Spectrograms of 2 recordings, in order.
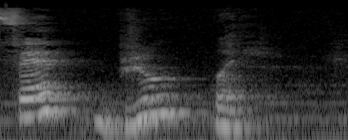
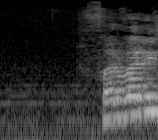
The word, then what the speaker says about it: February: लेकिन इस वर्ड को हम 3 में यदि बांट लेंगे, फेब्रुवरी, फेब्रुवरी, ओके, फेब्रुवरी. फरवरी जैसे छोटा नहीं करना, इसको थोड़ा लंबा से.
